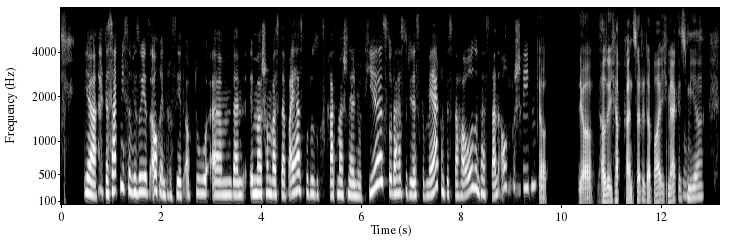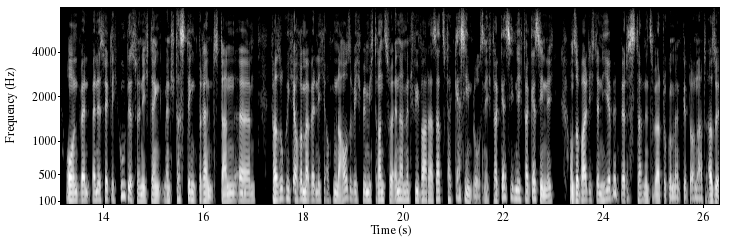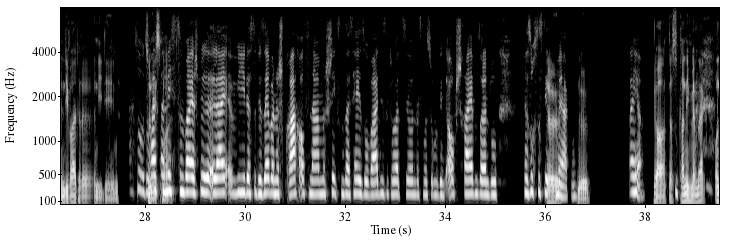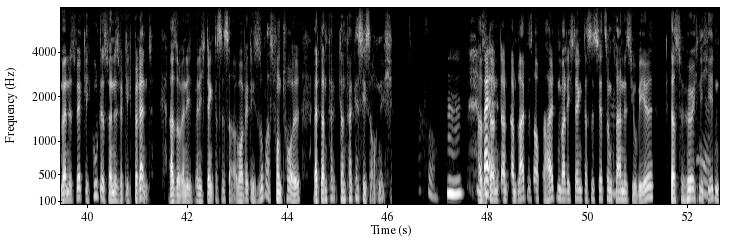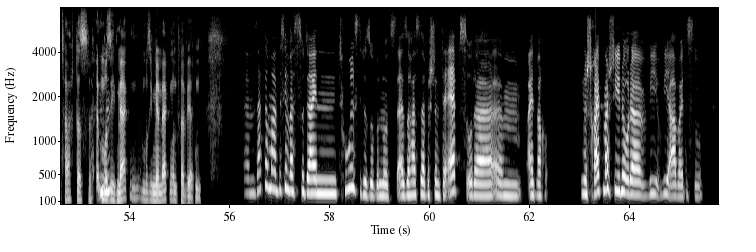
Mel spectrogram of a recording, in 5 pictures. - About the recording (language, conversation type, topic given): German, podcast, Wie entwickelst du kreative Gewohnheiten im Alltag?
- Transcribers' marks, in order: chuckle; chuckle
